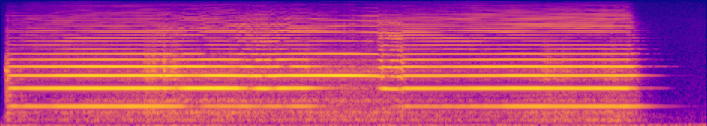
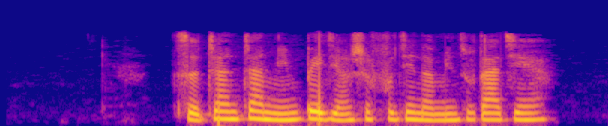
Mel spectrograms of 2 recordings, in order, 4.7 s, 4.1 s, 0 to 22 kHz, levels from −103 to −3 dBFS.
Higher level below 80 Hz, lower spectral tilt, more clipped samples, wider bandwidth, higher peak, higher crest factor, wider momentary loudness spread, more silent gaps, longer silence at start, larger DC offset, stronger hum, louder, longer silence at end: about the same, -52 dBFS vs -52 dBFS; second, 1 dB/octave vs -6.5 dB/octave; neither; first, 18 kHz vs 7.6 kHz; first, 0 dBFS vs -4 dBFS; about the same, 12 dB vs 16 dB; about the same, 7 LU vs 8 LU; neither; second, 0.05 s vs 1.2 s; neither; neither; first, -10 LUFS vs -18 LUFS; about the same, 0.4 s vs 0.4 s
